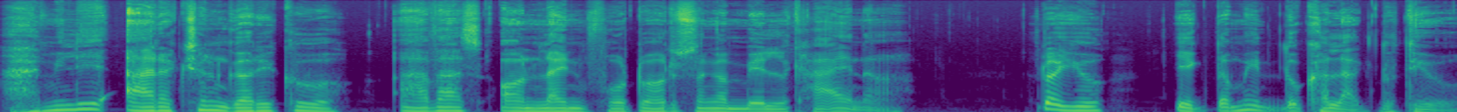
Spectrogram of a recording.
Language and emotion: Nepali, sad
